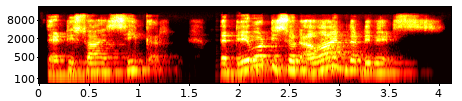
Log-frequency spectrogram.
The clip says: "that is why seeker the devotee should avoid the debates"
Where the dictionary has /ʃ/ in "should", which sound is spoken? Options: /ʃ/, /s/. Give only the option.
/s/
